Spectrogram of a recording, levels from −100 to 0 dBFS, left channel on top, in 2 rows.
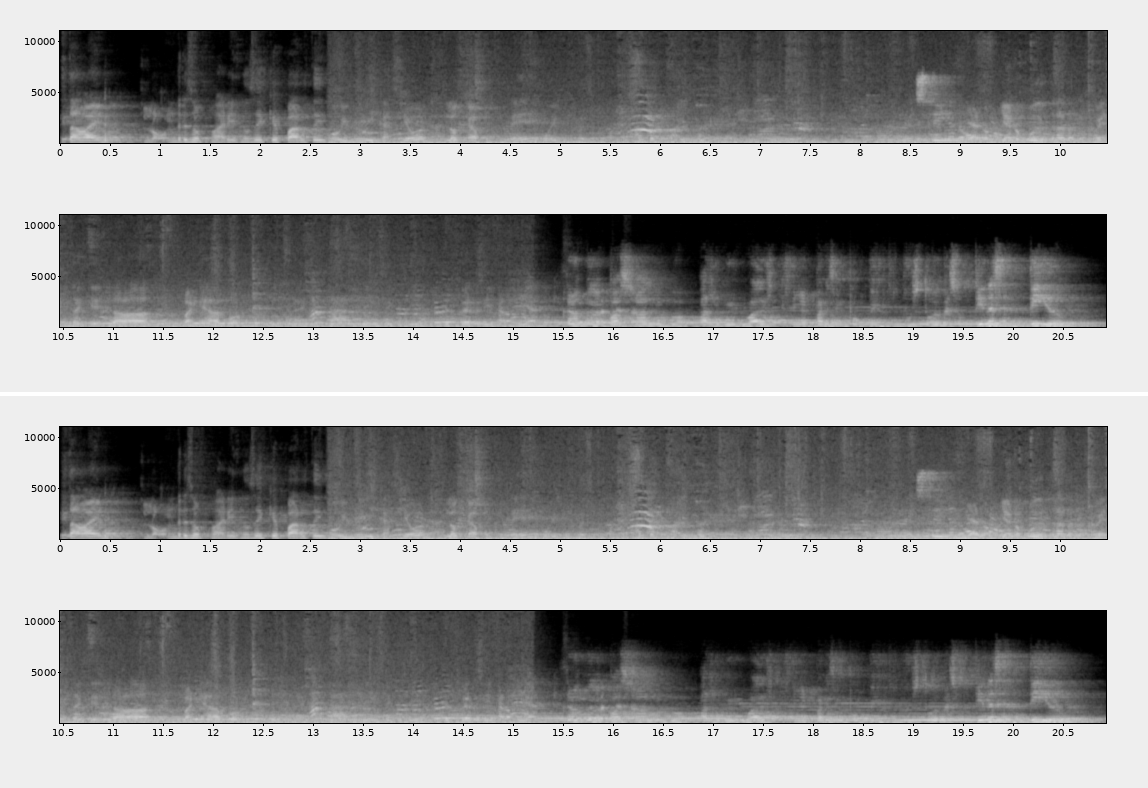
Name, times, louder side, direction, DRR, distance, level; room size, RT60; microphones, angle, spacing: voice 1, 0.0-5.0 5.7-7.6 8.2-15.7 16.2-16.3, equal, ahead, 3 dB, 0.9 m, -28 dB
sound 1, 2.7-15.2, right 1 dB, 20° right, 1.3 m, -27 dB
sound 2, 8.4-13.5, equal, 85° right, 5.5 m, -32 dB
voice 2, 8.6-9.3 15.5-20.6, equal, 30° left, 0 dB, 3.6 m, -23 dB
sound 3, 12.1-20.1, right 2 dB, 40° right, 1.8 m, -30 dB
19.5 x 18.5 x 7.9 m, 1.5 s
head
